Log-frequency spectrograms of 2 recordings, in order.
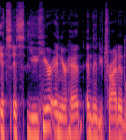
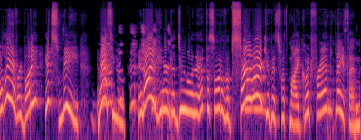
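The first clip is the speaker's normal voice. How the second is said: high, loud, swooping, sing-song cartoon voice; 6 dB louder than usual. Opening an episode with a good friend, in a Mickey Mouse voice. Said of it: "a little easier for me to do Mickey Mouse".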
